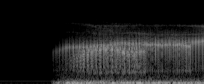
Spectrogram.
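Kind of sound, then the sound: animal, frog croaking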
